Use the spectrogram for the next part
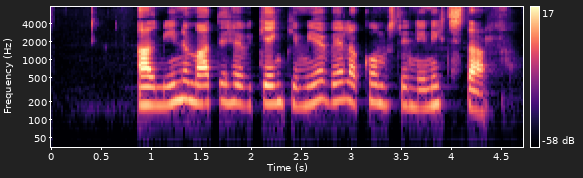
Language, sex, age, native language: Icelandic, female, 50-59, Icelandic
